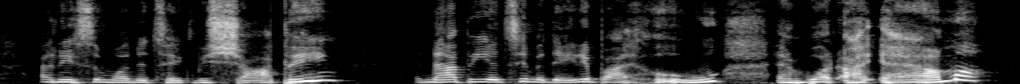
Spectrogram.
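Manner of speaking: croaky, frog-in-throat voice. Mocking Vivica wanting a man to take her shopping: croaky Vivica impression. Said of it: "she got a frog in her throat".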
